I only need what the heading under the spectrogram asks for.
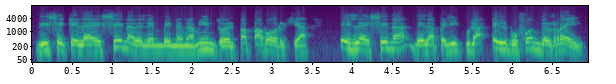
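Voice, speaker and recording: Argentine radio cohost, kinda husky voice, dry muffled studio sound, chatty. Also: male voice, mid-range voice, moderate pace, no echo. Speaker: radio co-host. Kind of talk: casual radio chat reading listener messages.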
